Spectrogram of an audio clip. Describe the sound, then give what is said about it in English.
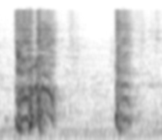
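A woman deliberately coughing at customers in a supermarket: two loud, harsh bursts, the first a longer double cough and the second a single shorter one, separated by a quiet pause. “she's coughing at me. She's coughing at me.”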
